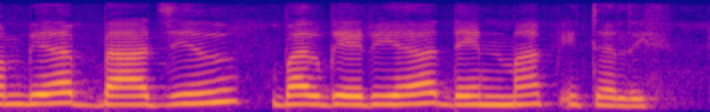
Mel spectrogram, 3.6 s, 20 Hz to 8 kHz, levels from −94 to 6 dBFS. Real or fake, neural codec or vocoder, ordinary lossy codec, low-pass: fake; codec, 16 kHz, 2 kbps, X-Codec, HuBERT features, trained on LibriSpeech; none; 7.2 kHz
